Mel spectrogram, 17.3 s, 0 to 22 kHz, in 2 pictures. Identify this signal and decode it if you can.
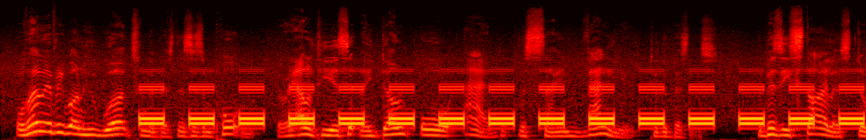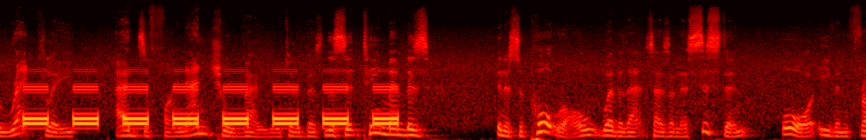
Telephone call progress tone (North American plan), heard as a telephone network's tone, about 480, 620 Hz, 0.25 s on and 0.25 s off, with speech in English. Congestion tone.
